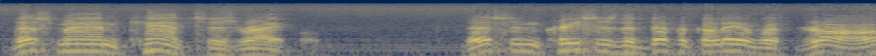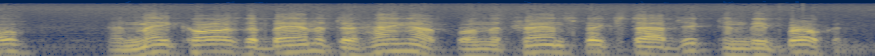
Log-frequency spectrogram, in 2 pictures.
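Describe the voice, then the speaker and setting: A man's voice: medium pitch, lively intonation, moderate pace, bright, forceful tone, a little hiss or hum, poor audio. A man reading formal, precise scripted narration in the manner of a 1940s military instructional film.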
